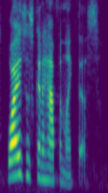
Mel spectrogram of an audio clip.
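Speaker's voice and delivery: exasperated question. Acted. Asking why it all goes wrong, loudly exasperated. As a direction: demand an answer, pushing it out. Acting out dismay at going wrong.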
